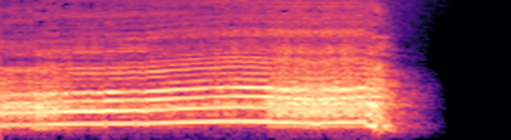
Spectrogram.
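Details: A nervous bull gives one sustained, tonal bellow of about two seconds. It holds a steady, slightly rising pitch with rich overtones, then cuts off abruptly into silence. No other sounds are heard.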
